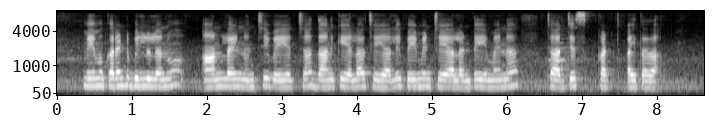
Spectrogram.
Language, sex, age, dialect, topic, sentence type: Telugu, female, 31-35, Telangana, banking, question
